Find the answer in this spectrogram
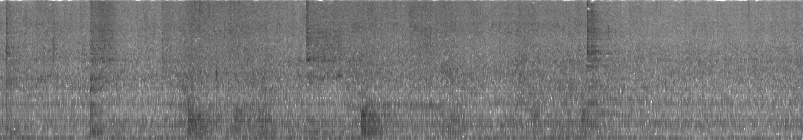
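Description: Potatoes and onions sizzling in hot oil in a stainless steel pot while a metal spoon stirs them, scraping against the pot several times. The stirring stops about two-thirds of the way through, leaving the steady sizzle of the potatoes frying.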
